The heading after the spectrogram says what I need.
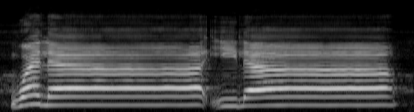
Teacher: یہاں پر مد منفصل آ گئی جس کو ہم 3 الف کے برابر کھینچیں گے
